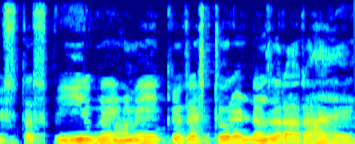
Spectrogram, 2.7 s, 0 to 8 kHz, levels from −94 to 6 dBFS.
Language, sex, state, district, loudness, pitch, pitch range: Hindi, male, Bihar, Darbhanga, -26 LUFS, 140 Hz, 125-150 Hz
